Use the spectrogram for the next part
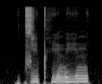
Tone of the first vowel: rising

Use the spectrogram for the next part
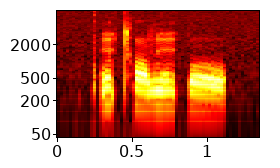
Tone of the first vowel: rising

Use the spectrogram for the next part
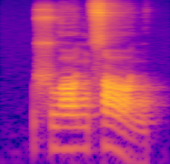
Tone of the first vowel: high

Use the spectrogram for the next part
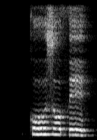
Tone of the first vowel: high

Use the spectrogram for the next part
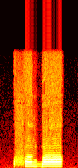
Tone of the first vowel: high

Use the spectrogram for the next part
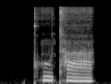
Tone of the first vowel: low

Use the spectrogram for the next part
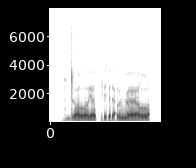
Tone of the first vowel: low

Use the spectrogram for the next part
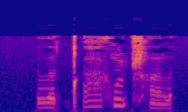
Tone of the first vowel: low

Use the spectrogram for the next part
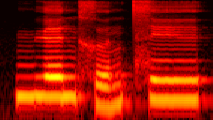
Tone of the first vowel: high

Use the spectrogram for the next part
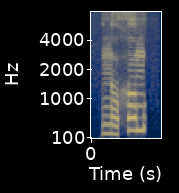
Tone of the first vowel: low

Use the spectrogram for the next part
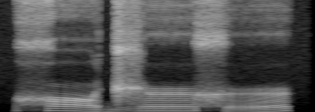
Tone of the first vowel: falling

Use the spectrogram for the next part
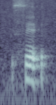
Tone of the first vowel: high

